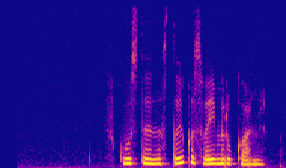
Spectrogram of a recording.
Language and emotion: Russian, neutral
